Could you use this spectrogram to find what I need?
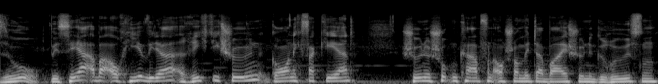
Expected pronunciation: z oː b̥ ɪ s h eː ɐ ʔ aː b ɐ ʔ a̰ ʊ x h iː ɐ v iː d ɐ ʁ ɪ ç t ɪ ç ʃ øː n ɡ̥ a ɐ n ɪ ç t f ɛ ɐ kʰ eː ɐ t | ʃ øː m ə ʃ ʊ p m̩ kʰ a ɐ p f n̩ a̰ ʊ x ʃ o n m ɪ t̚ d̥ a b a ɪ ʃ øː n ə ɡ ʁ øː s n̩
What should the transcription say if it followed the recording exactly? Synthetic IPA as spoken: z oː b̥ ɪ s h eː ɐ ʔ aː b ɐ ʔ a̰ ʊ x h iː ɐ v iː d ɐ ʁ ɪ ç t ɪ ç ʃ øː n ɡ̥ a ɐ n ɪ ç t f ɛ ɐ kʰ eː ɐ t | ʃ øː n ə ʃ ʊ p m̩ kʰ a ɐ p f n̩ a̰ ʊ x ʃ o n m ɪ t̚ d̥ a b a ɪ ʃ øː n ə ɡ ʁ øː s n̩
